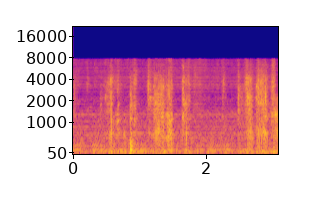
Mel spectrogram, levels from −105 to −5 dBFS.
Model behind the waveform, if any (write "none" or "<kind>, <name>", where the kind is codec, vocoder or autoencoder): vocoder, HiFi-GAN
